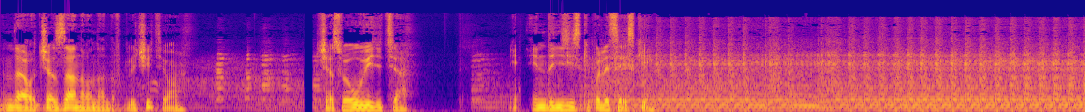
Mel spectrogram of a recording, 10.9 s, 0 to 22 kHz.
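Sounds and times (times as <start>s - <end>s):
speech: 0.0s - 2.0s, 3.2s - 4.2s, 5.3s - 6.8s
loud small moped engine revving through its exhaust: 4.9s - 10.8s.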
